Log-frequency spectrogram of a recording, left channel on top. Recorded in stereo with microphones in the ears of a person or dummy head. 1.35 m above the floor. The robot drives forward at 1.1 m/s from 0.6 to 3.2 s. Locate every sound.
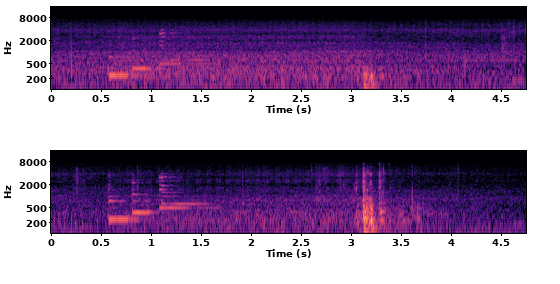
0.6 s a ringtone: 40° right (ahead or behind), 1.2 m; by 1.7 s 20° right (ahead or behind), 2 m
